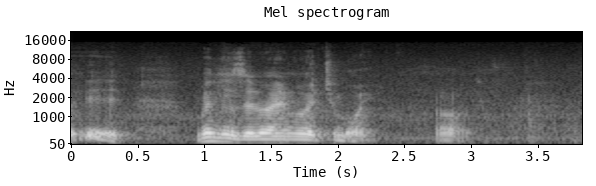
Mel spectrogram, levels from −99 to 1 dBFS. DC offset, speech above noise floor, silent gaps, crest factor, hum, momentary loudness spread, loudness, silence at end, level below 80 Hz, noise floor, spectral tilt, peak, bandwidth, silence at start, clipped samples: under 0.1%; 25 dB; none; 18 dB; none; 21 LU; -21 LUFS; 0.05 s; -72 dBFS; -45 dBFS; -6.5 dB/octave; -4 dBFS; 11 kHz; 0 s; under 0.1%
